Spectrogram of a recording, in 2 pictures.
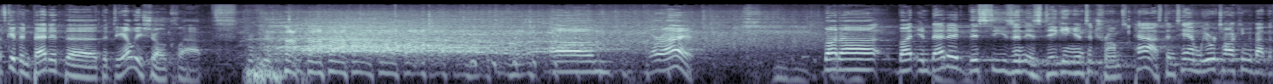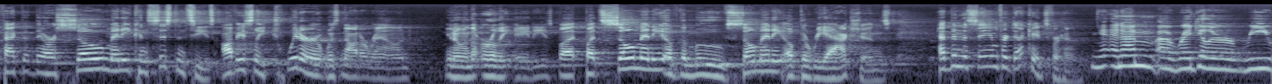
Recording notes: NPR Politics Live From Chicago. This is a special episode, recorded in front of a live audience at the Athenaeum Theatre in Chicago.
